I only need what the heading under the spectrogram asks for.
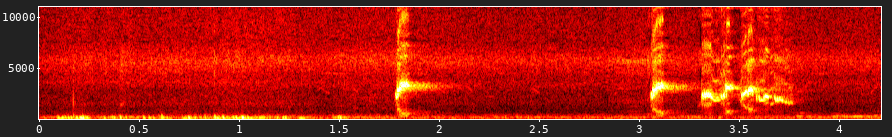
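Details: Red-whiskered bulbul singing during morning voice training for the old-forest double note; one sharp whistled note, a pause, then a rapid phrase of several clear notes sliding downward, after a stretch of low rumbling background.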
